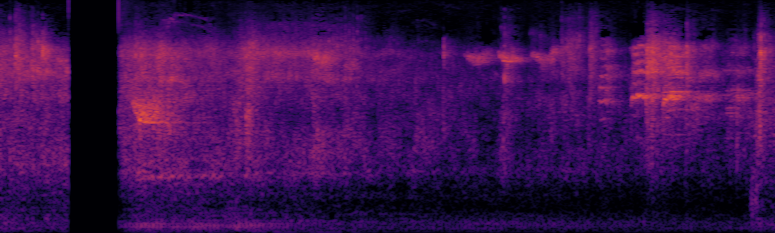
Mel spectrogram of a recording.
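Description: Outdoor ambience with birds chirping in short high calls and faint scattered clicks. The sound cuts out completely for about half a second just before one second in.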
